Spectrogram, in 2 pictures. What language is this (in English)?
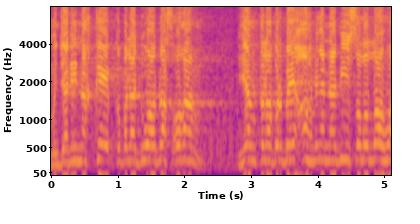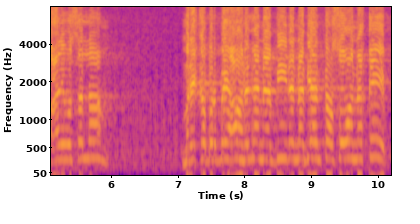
Malay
